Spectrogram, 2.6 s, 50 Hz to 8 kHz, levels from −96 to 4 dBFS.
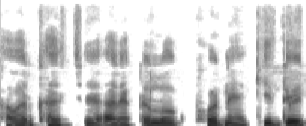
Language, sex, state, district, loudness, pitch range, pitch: Bengali, male, West Bengal, Jhargram, -20 LUFS, 145-160 Hz, 150 Hz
